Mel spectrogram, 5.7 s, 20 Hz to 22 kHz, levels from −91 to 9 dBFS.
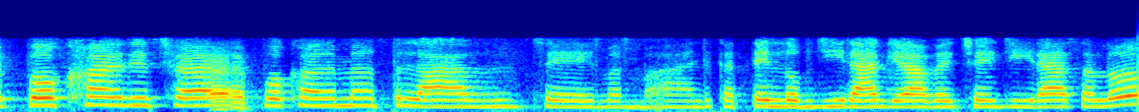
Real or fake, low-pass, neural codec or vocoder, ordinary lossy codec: fake; 5.4 kHz; codec, 16 kHz, 0.5 kbps, X-Codec, WavLM features, trained on Multilingual LibriSpeech; Opus, 16 kbps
